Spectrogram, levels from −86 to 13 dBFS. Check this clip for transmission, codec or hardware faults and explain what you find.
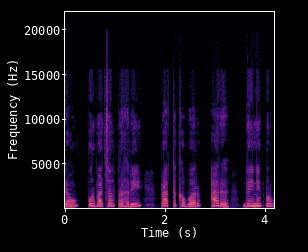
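Nothing in the speech signal points to a transmission, codec or hardware fault: the level, continuity and timing hold steady throughout, with no audible break or disturbance anywhere.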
